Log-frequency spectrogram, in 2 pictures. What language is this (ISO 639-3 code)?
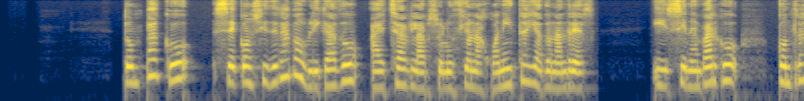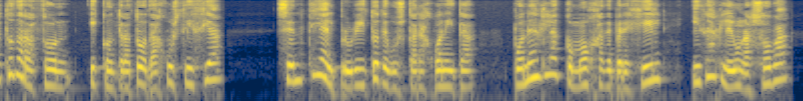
spa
